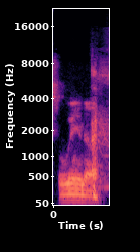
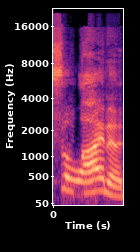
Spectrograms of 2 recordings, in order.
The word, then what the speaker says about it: Salina: He's from some town in Texas that everyone pronounces Selena. It's Salina, Jesus.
